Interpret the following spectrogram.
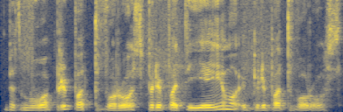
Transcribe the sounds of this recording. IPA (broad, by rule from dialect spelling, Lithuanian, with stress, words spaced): bʲɛt ˈbʊʋɐ pʲrʲɪ pɐt tʋoːˈroːs pʲrʲɪ pɐt iɛˈjɪmoː ɪ pʲrʲɪ pɐt tʋoːˈroːs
